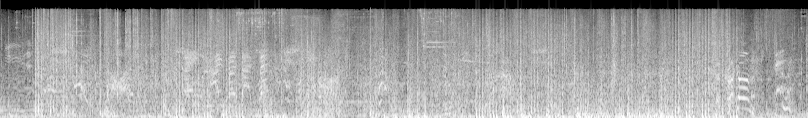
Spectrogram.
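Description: Rapid gunfire rattles and booms in bursts.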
